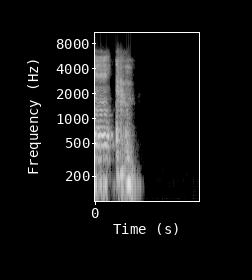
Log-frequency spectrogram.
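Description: A man's voice over a video call, a word or two under a second long, then cut to dead silence.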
